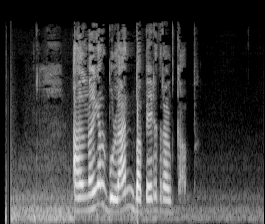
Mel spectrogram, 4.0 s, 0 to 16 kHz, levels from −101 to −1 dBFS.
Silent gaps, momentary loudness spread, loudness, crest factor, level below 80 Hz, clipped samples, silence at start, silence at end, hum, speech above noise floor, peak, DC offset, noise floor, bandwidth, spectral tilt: none; 21 LU; -16 LUFS; 18 dB; -48 dBFS; under 0.1%; 0.15 s; 1.2 s; none; 32 dB; 0 dBFS; under 0.1%; -48 dBFS; 11 kHz; -4 dB/octave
